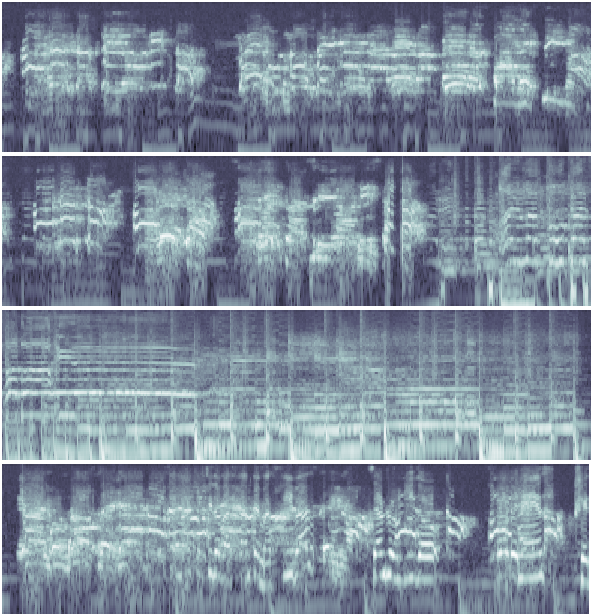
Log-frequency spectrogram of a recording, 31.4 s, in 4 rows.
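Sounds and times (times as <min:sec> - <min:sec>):
protest crowd shouting and chanting in a plaza: 0:00.0 - 0:13.7, 0:16.2 - 0:18.4, 0:23.7 - 0:31.3
drumming or rhythmic pounding: 0:13.7 - 0:23.6.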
